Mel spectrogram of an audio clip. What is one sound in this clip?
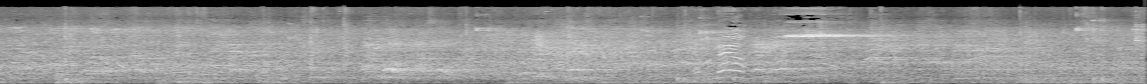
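Spectators chatter in a large echoing gym.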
